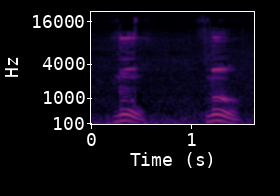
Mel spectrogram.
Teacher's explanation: And it's a fourth tone. So the fourth tone is kind of like the word shooting down, shooting out of your mouth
